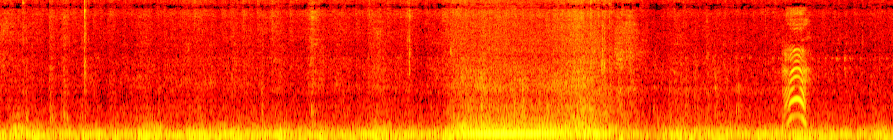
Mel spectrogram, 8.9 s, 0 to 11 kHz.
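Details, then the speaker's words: 1985 square body Chevy with swapped small-block 350: low deep idle rising into a smooth rev with no backfiring, sounds a little better; distributor makes a noisy lifter-like tick. "oh it sounds a little better that cap and rotor makes a lot of noise"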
